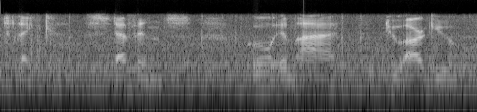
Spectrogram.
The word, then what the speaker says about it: Stephens: a lovely park called Lake Stevens although it pronounced to think Stephan's Who am I to argue with the Park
